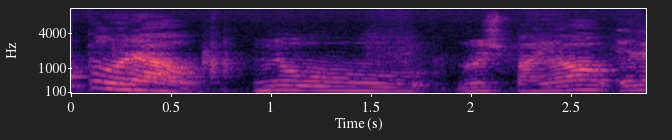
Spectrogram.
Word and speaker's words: plural: escreve igual espanhol uma na hora de falar a gente fala plural da sl não vai ter som de u com português natural não plural humorado e e o plural no no espanhol ele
